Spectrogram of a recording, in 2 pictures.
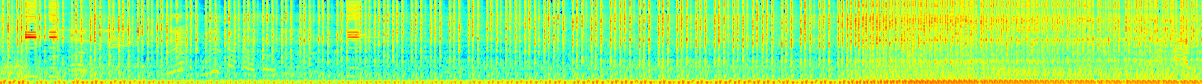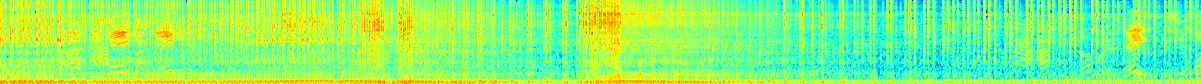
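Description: A motorcycle engine idles with a deep, rumbling beat and revs up loudly.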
